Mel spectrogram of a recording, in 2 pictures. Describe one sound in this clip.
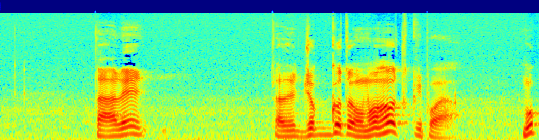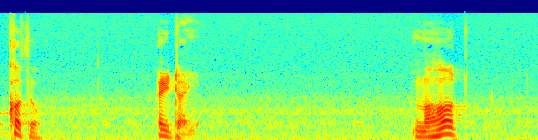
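An elderly man reads aloud slowly into a microphone, in short phrases with pauses.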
